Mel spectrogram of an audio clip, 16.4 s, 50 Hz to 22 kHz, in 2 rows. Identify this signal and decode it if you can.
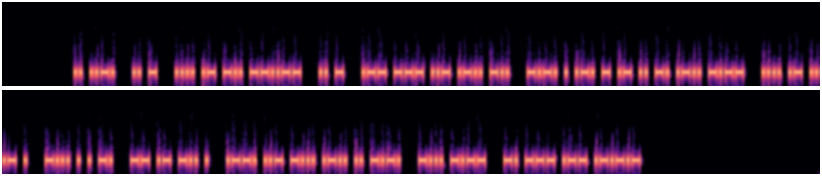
Morse code, heard as a keyed tone, about 46 wpm, 700 Hz. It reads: IF IT HAD, IT WOULD CERTAINLY HAVE BEEN MADE PUBLIC BY NOW.
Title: Sentences from Top 1000 Words - Review Part 3 - 45wpm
